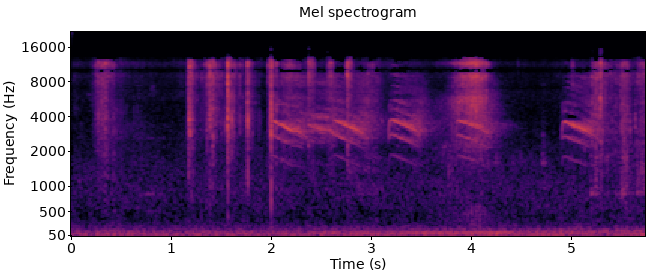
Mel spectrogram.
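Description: A bird calling a rapid series of short, downward-slurred notes, about three a second, starting about two seconds in with a brief break near the middle. Light clicks and taps from hands handling tools or the pot come before it, with a low steady rumble underneath.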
